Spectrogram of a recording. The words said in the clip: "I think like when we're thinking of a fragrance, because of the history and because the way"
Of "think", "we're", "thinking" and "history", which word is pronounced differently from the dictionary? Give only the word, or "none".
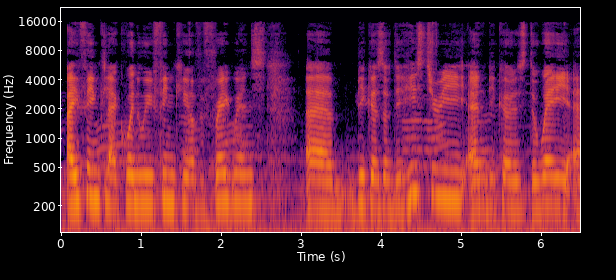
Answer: none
